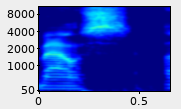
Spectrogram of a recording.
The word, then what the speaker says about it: Maus: It's spelled M-A-U-S. – Yeah, like German mouse.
